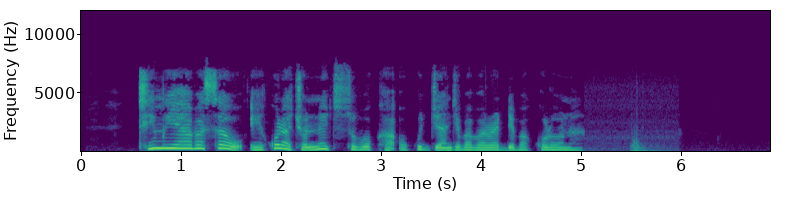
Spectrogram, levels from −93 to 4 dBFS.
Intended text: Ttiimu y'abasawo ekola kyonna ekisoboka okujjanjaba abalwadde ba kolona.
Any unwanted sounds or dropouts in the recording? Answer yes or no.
yes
